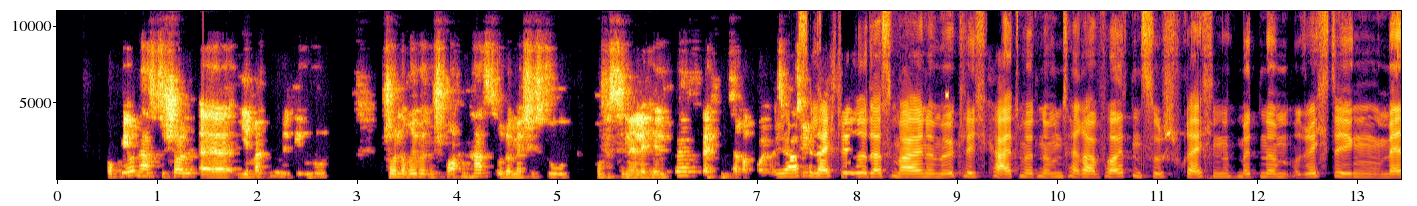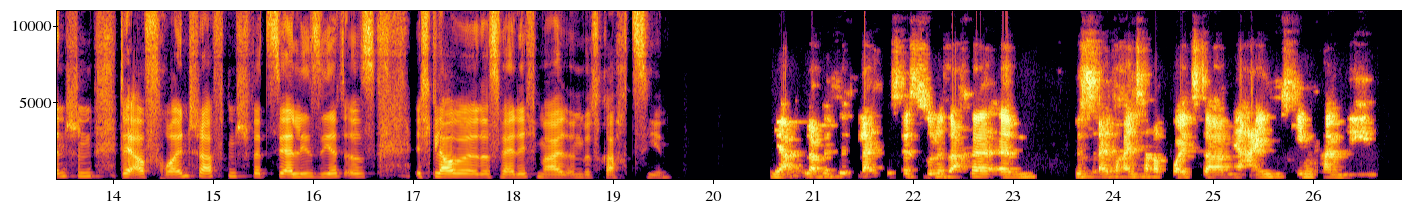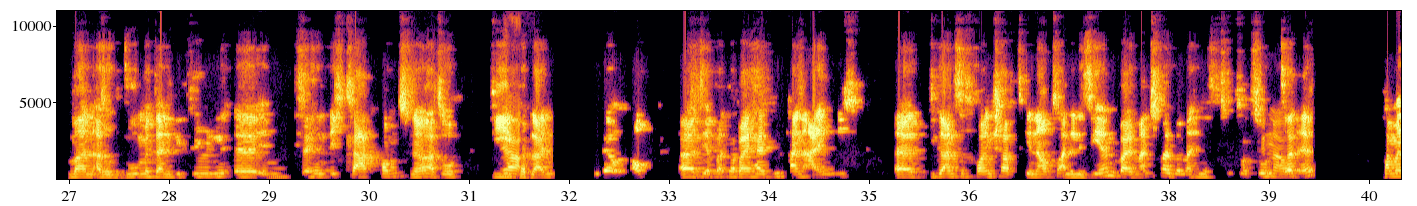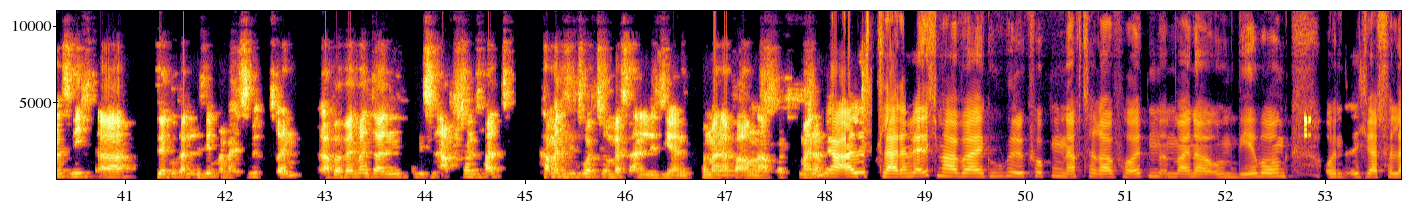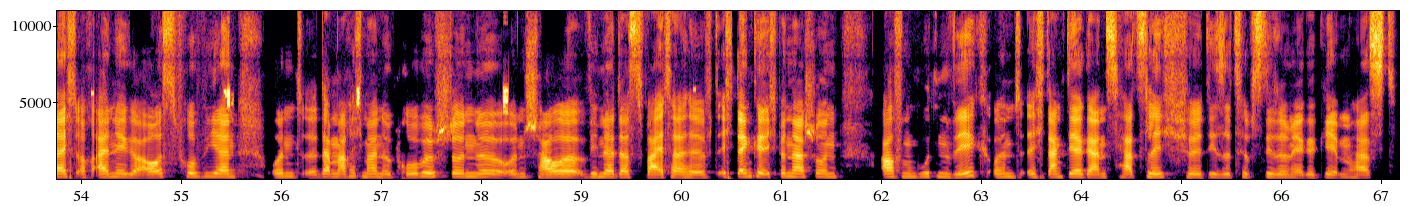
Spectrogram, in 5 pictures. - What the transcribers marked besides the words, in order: distorted speech; other background noise; unintelligible speech
- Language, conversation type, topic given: German, advice, Wie kann ich das plötzliche Ende einer engen Freundschaft verarbeiten und mit Trauer und Wut umgehen?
